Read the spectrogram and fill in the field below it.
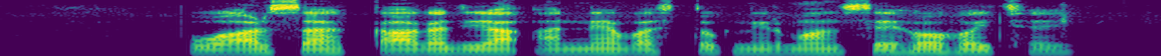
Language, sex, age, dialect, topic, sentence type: Maithili, male, 18-24, Eastern / Thethi, agriculture, statement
